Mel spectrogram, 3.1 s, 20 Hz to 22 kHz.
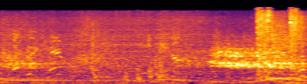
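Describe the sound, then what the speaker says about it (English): Car chase from the Spider-Man PS4 video game, with engines roaring and tires skidding and squealing under a steady, loud mix, while game voices and music play over the action. "Yeah, that's a high-speed car chase, all right."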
